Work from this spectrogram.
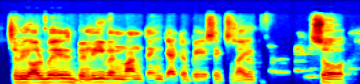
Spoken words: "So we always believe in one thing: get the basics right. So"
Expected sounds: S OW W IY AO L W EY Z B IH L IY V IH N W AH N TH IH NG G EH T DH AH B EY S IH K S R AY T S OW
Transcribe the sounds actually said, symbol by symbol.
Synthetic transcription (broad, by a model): S OW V IY AO L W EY Z B IH L IY V IH N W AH N T IH NG G EH T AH B EY S IH K S R AY T S OW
